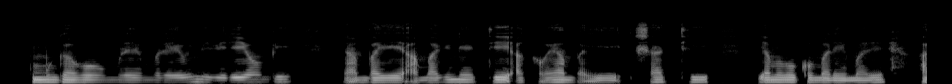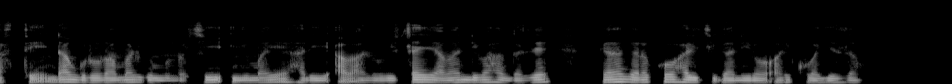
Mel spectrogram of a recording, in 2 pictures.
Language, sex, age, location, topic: Kinyarwanda, male, 18-24, Nyagatare, government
